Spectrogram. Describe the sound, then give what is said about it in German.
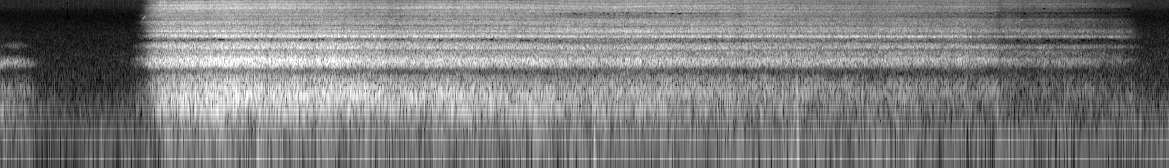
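A single long, steady exhale pushed out through the lips on an "ff" sound, a bright hissing breath lasting about seven and a half seconds and fading slightly toward the end. “Atme ganz bewusst ein paar Mal aus. Du kannst es auch mit einem Buchstaben verbinden, zum Beispiel auf F.”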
